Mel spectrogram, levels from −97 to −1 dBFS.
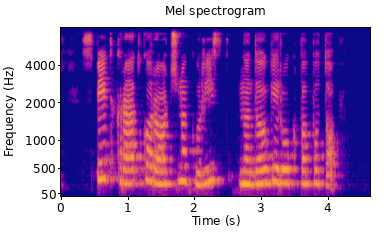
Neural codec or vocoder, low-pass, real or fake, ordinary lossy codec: none; 7.2 kHz; real; Opus, 64 kbps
